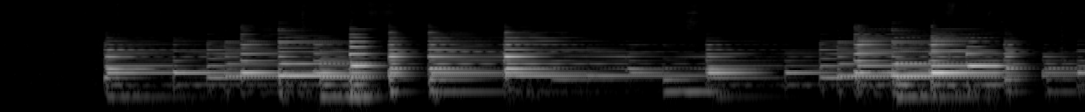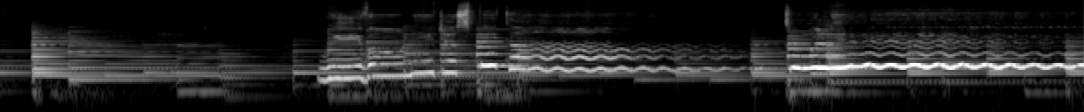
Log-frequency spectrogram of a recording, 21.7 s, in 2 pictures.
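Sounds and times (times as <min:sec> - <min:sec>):
soprano choir singing: 0:14.0 - 0:21.6.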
